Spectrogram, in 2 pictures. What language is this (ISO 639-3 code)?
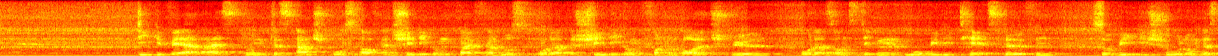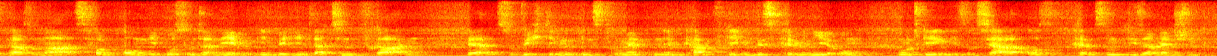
deu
